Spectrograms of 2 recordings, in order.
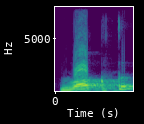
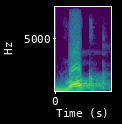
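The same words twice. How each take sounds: First: وقت as one syllable, "waqt"; no vowel on the qaaf in وقت, "waqt"; درست تلفظ. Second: وقت in two syllables, "wa-qat"; غلط تلفظ. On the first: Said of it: "درست تلفظ". (وقت، قاف ساکن کے ساتھ) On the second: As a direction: put a vowel on the qaaf in وقت, "waqat". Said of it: "غلط ہے". (وقت، قاف پر زبر کے ساتھ) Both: Shown as a demonstration.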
